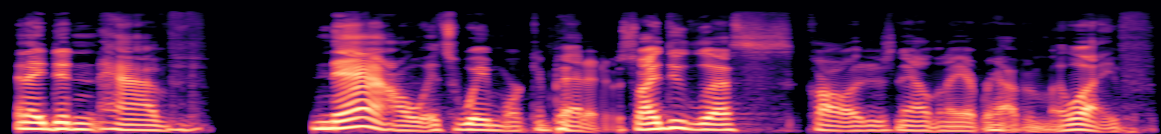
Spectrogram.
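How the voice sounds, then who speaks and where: A woman with a very deep, low pitch and vocal fry speaks at a fairly quick pace with lively intonation on a very clean recording with a silent background. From New England, Maine. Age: 30s. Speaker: stand-up comedian. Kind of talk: casual chat. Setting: in person.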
